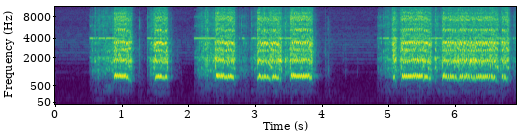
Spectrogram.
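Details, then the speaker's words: Second-hand Traxxas Summit electric RC truck: bursts of high squealing rise and fall with each slow throttle push; drivetrain squeal, owner suspects slipper clutch, cause unconfirmed. "so i bought this traxxas of ebay and uh i've been running fine but recently they have this bizarre squeaky noise"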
